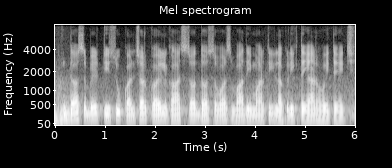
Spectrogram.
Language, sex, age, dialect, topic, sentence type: Maithili, male, 25-30, Southern/Standard, agriculture, statement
